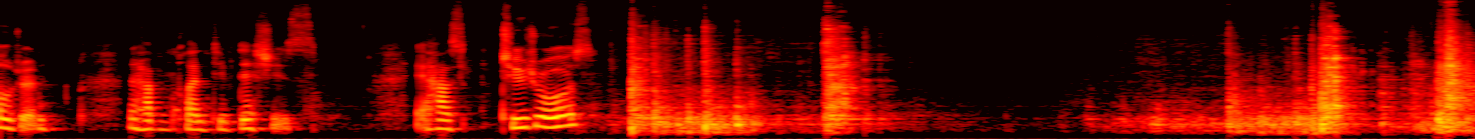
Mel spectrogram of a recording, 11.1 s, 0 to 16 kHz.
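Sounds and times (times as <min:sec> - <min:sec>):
dishwasher rack rolling out: 0:04.9 - 0:06.6, 0:08.3 - 0:11.0.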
